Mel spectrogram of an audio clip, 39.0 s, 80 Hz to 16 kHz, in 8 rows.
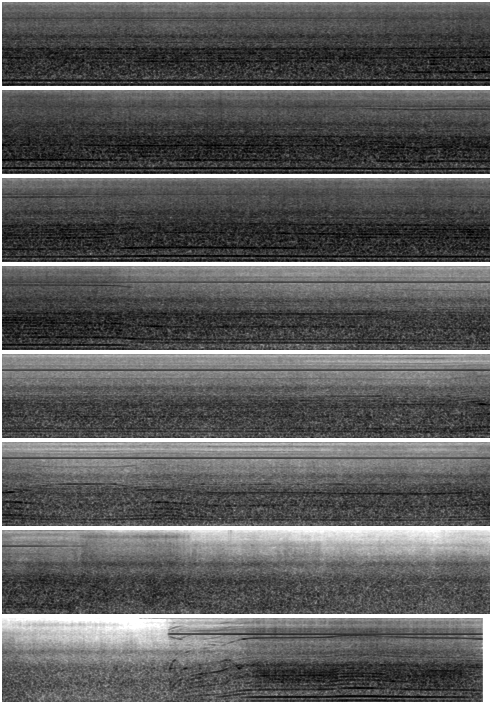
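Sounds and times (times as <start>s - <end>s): electric motor and propeller whine: 0.0s - 31.2s, 35.6s - 38.9s.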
